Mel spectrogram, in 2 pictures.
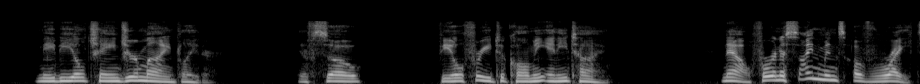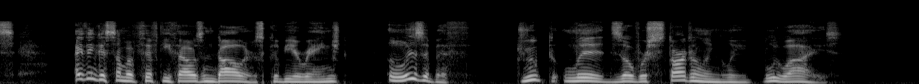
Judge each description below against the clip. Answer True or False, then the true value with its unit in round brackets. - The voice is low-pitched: False (145 Hz)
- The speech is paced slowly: True (130 wpm)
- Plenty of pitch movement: False (4.7 semitones)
